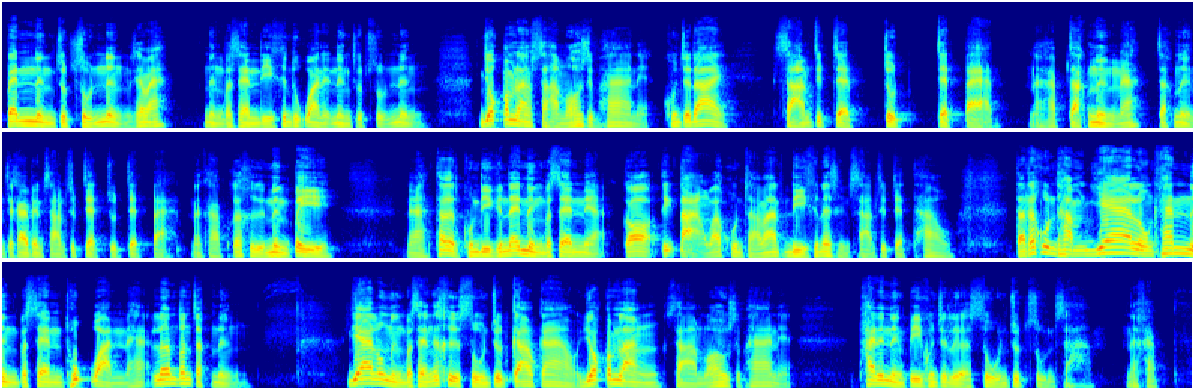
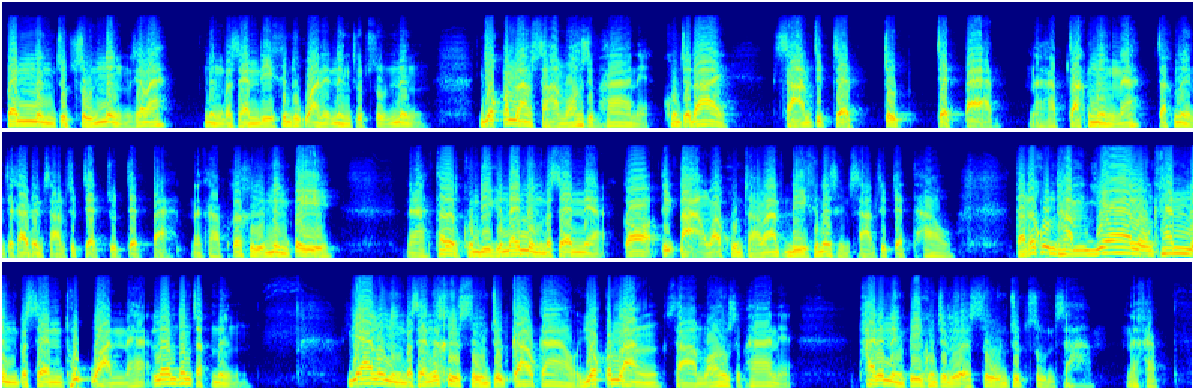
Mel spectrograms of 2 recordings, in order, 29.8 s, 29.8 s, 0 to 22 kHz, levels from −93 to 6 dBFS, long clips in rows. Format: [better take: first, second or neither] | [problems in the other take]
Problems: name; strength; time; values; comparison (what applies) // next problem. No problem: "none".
first | distortion; heavy; 15% of the sound clipped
